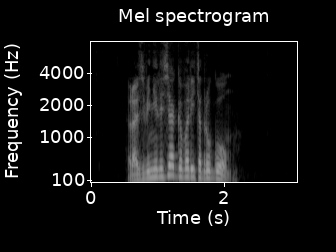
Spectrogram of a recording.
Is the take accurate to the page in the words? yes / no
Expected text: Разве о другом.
no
